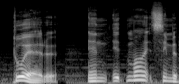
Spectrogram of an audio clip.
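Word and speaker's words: トイレ: A lot of words in Japanese were borrowed from English, but they've been pronounced Japanese-like. So toilet becomes toeru.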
